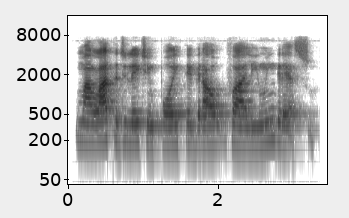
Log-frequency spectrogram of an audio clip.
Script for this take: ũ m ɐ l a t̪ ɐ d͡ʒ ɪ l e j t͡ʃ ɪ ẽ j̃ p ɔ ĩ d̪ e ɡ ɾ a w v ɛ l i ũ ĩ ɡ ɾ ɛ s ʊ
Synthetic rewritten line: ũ m ɐ l a t̪ ɐ d͡ʒ ɪ l e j t͡ʃ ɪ ẽ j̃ p ɔ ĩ t̪ e ɡ ɾ a w v a l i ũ ĩ ɡ ɾ ɛ s ʊ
